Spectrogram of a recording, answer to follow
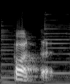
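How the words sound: Said in a São Paulo city accent. "Em São Paulo, capital, que é de onde eu sou... eu falo porta"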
